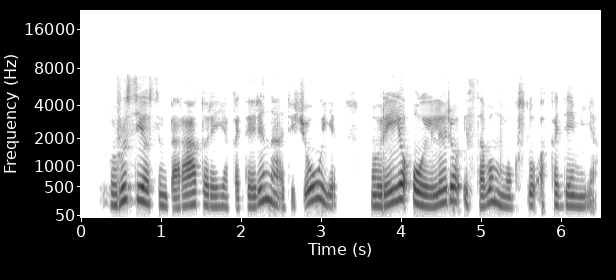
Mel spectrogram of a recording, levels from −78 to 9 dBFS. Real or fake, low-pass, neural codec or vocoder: real; 7.2 kHz; none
